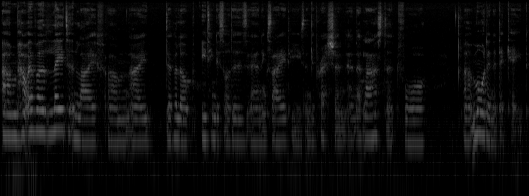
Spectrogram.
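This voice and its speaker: A middle-aged woman from Thailand and New Zealand, telling her life story as an interview guest in a halting, reflective, breathy way on a video call. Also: fairly low pitch, fairly even intonation. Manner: halting, reflective, phrases broken by pauses. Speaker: interview guest, spiritual practitioner. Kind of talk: personal life story in conversation. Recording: video call with faint background noise.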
